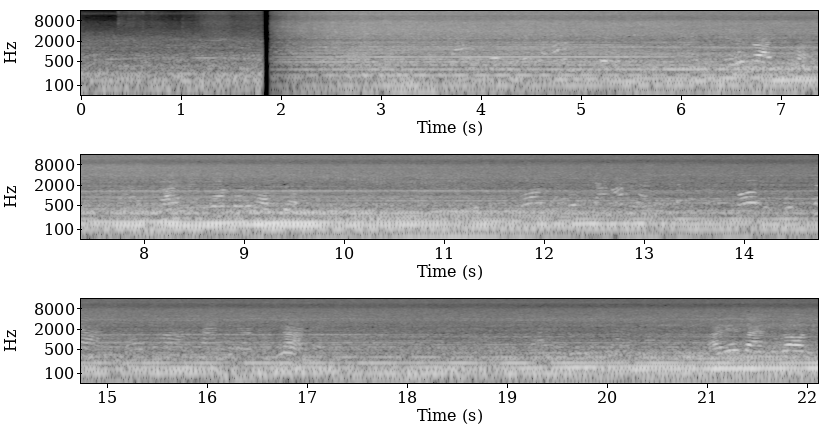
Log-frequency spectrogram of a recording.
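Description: Electric seed mill running steadily, grinding sesame seeds into paste: a constant motor hum with several steady tones. It starts abruptly about two seconds in, with faint voices in the background.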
